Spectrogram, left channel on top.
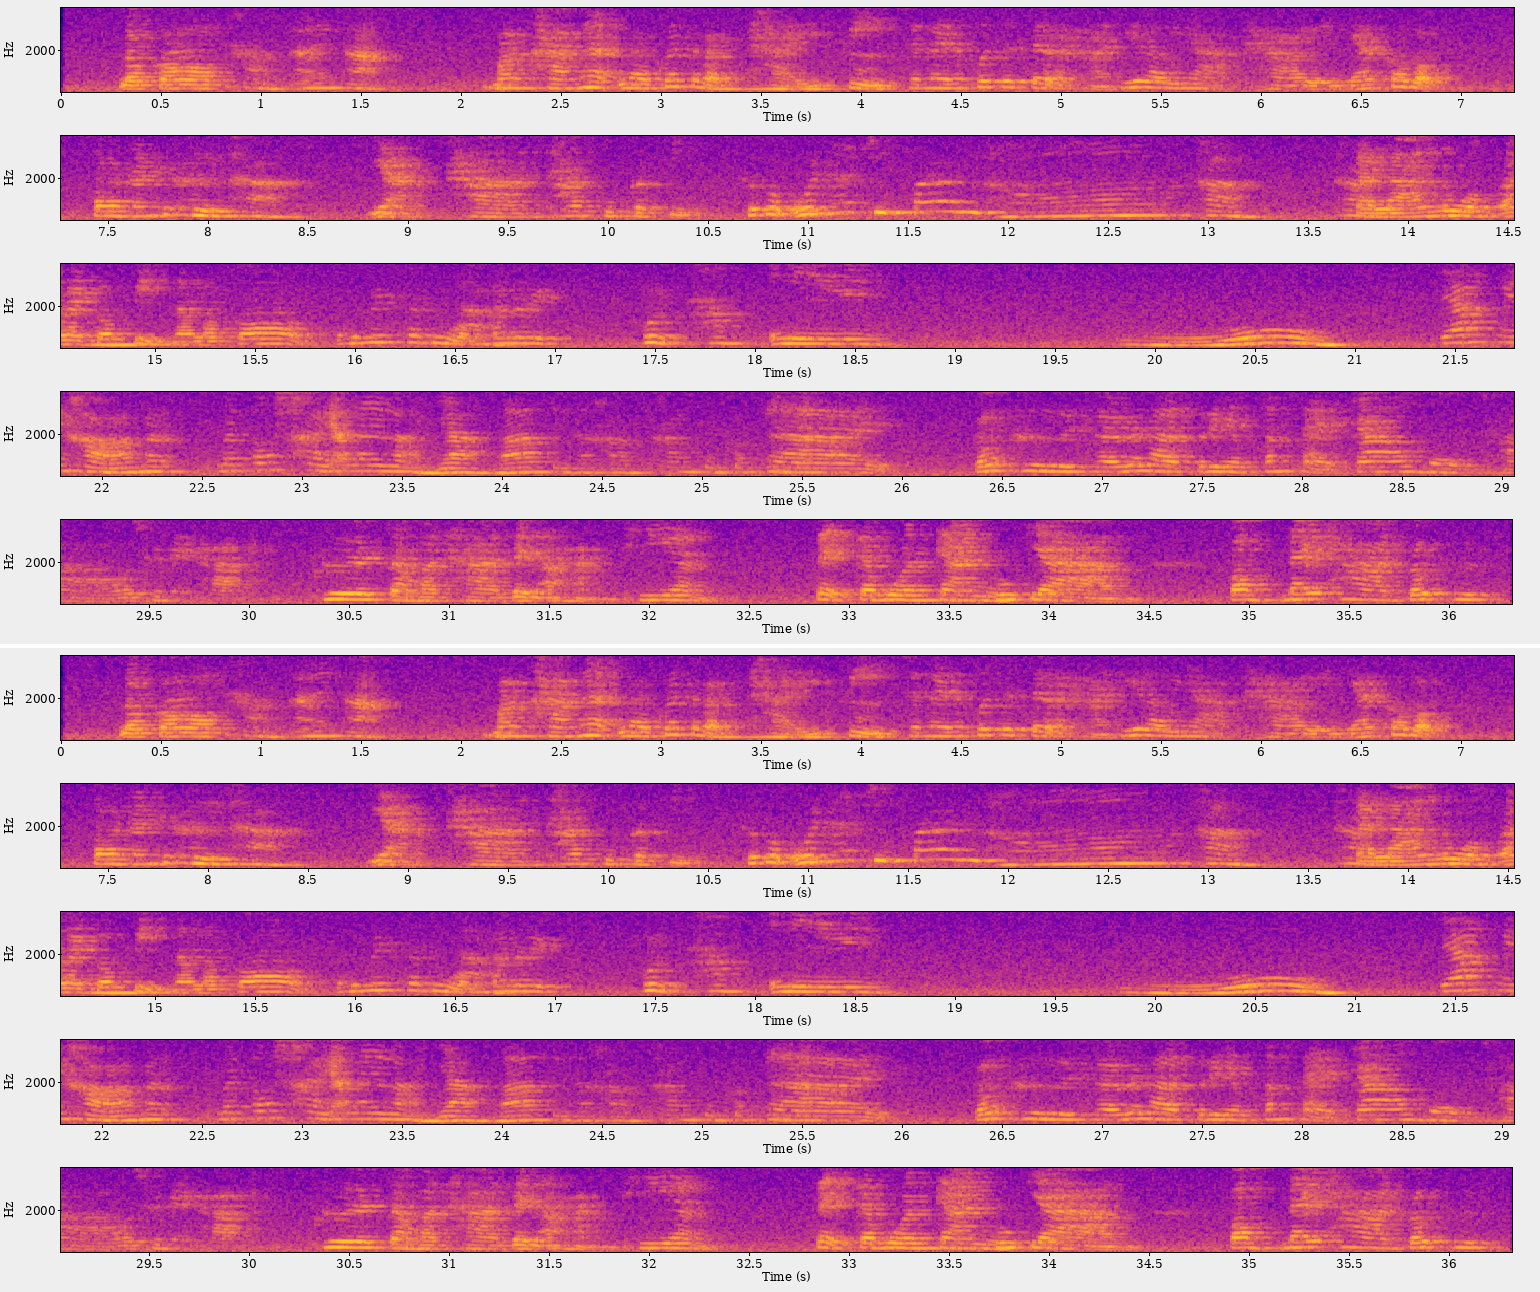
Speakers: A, in the centre; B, on the right (about 15°).
A: แล้วก็
B: ใช่ค่ะใช่ค่ะ
A: บางครั้งอะเราก็จะแบบไถฟีดใช่ไหมแล้วก็จะเจออาหารที่เราอยากทานอะไรเงี้ยก็แบบ
B: อืมค่ะ
A: ตอนนั้นก็คือ
B: ใช่ค่ะ
A: อยากทานข้าวคลุกกะปิก็แบบโอ๊ยน่ากินมากเลยเนี่ย
B: อ๋อค่ะค่ะ
A: แต่ร้านรวงอะไรก็ปิดเนาะแล้วก็โอ้ไม่สะดวกก็เลย
B: อืมค่ะ
A: ฝึกทำเอง
B: โหยากไหมคะมันมันต้องใช้อะไรหลายอย่างมากเลยนะคะข้าวคลุกกะปิอะค่ะ
A: ใช่ก็คือใช้เวลาเตรียมตั้งแต่เก้าโมงเช้าใช่ไหมคะเพื่อจะมาทานเป็นอาหารเที่ยง
B: ค่ะค่ะ
A: เสร็จกระบวนการทุกอย่าง
B: โอ้โห
A: ปอมได้ทานก็คือ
